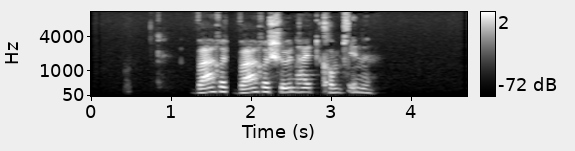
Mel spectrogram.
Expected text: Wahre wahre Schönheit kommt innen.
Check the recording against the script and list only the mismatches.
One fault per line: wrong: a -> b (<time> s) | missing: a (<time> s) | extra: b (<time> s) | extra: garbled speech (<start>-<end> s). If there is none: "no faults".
no faults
